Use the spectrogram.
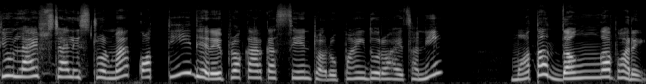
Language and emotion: Nepali, surprised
